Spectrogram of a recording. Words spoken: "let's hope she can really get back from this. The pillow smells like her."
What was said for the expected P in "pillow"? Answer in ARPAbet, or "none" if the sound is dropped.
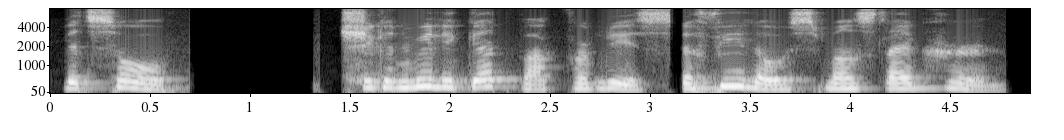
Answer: F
